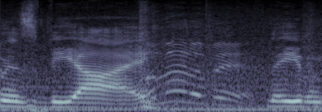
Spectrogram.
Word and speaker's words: Vi: closest right now are v or vi i don't know how to pronounce her name it's vi so they're following her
